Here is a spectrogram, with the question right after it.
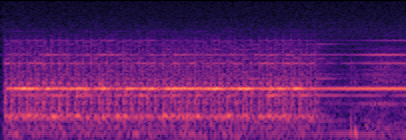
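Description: A telephone rings on and on with a steady electronic tone, long distance from a pay phone going unanswered; the ring continues close and clear for the whole stretch, with no voice picking up.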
